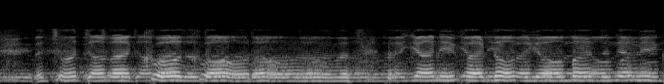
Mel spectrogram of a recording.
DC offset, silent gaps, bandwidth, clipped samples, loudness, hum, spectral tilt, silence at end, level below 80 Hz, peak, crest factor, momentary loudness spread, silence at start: under 0.1%; none; 5.4 kHz; under 0.1%; -23 LUFS; none; -11 dB/octave; 0 s; -68 dBFS; -8 dBFS; 14 dB; 7 LU; 0 s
